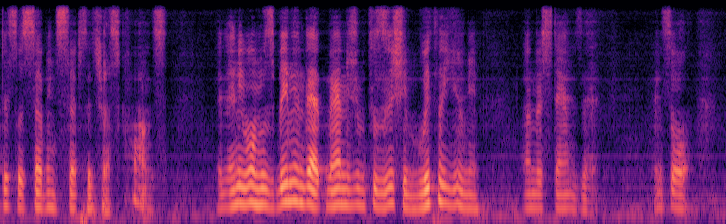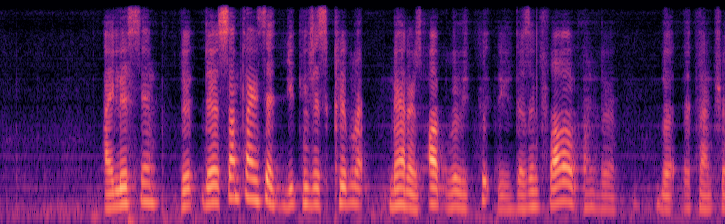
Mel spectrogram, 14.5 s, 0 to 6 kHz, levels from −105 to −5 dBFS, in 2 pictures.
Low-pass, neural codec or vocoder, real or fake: 5.4 kHz; codec, 24 kHz, 1 kbps, SNAC; fake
